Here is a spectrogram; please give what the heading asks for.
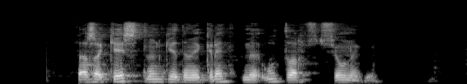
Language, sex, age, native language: Icelandic, male, 18-19, Icelandic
